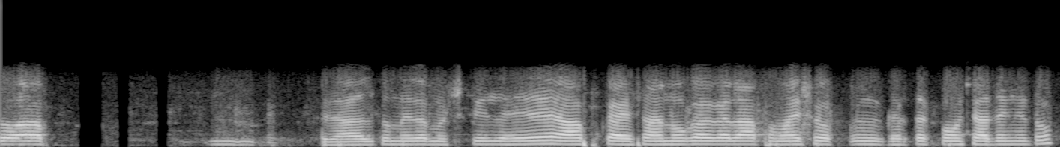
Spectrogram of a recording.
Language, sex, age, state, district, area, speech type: Urdu, male, 30-45, Uttar Pradesh, Muzaffarnagar, urban, conversation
